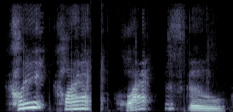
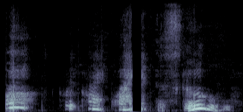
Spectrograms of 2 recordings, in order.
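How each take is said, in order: First: Said in the usual way. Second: Gasp, then a high Click and a slow, savoured clack, quack to school; gasping excitement. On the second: Shown as a demonstration. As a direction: relish the title like a treat. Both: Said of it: "repeats title with a gasp".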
